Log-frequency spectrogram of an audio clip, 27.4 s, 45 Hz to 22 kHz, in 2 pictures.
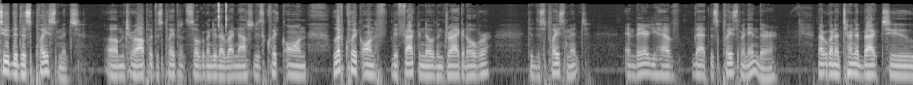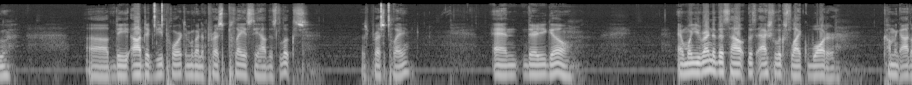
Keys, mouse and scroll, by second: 3.3 click, 9.8 middle click, 10.5-11.2 scroll up 1, 16.0 click, 17.7 middle click, 19.5 click.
